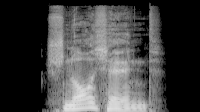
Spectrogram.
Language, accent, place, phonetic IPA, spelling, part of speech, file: German, Germany, Berlin, [ˈʃnɔʁçl̩nt], schnorchelnd, verb, De-schnorchelnd.ogg
- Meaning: present participle of schnorcheln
